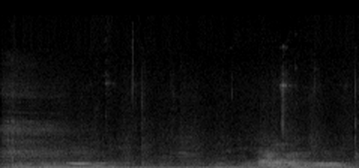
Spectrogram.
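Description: Pet dogs yip and bark in the background, muffled and somewhat distant, while a person talks over them throughout.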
